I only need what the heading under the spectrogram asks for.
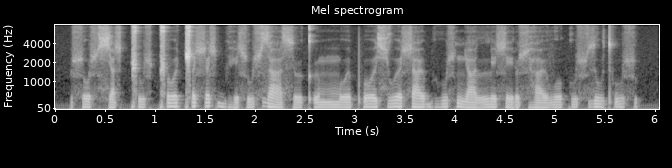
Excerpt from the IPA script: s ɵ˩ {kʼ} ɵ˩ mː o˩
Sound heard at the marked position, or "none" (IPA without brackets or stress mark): kʼ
